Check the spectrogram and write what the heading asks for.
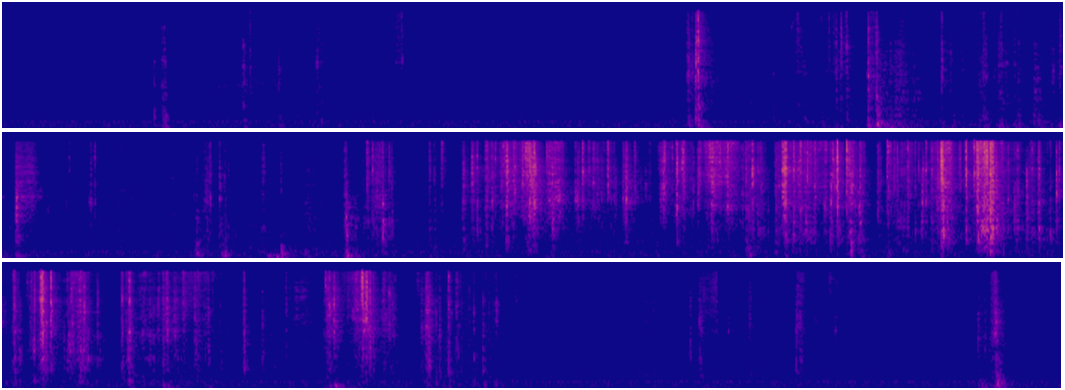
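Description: Foil wrapper of a hockey card pack being torn open, a crinkling, tearing rustle lasting about six seconds midway. Before it come scattered light ticks of cards being handled, and a few more follow.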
